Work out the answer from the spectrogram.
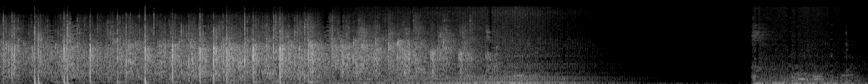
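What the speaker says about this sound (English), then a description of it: "Let's have a round of applause for Nadia Garcia." A crowd applauds a Do the Right Thing award winner at an April 2024 ceremony, a dense burst of clapping that fades to silence before a voice resumes.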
